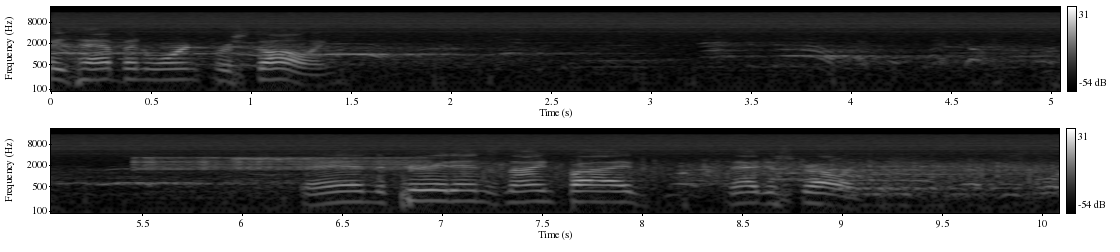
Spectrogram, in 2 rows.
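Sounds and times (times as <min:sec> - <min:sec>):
faint shouting: 0:00.0 - 0:02.5.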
